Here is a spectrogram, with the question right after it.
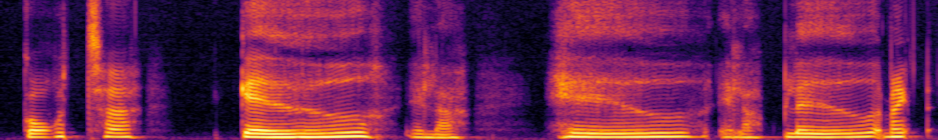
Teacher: det vi kalder det bløde D, det mjuka D, som er ikke helt sådan som det islandske, men det er den der lidt mere som på engelsk i this og that.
